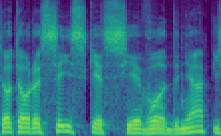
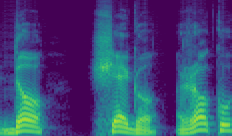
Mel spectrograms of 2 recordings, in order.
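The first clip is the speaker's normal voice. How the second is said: each of do, siego, roku stressed separately. Showing the phrase was once three separate words: do siego roku, unnatural separate-word stress. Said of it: "teraz tak nienaturalnie zaakcentuję".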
